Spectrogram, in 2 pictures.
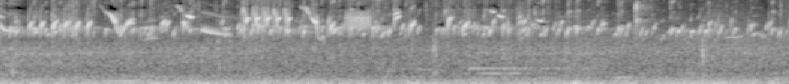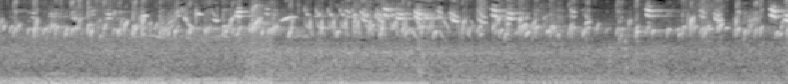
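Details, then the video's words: European goldfinch mating and readiness calls, an unbroken chatter of bright twitters and tinkling notes meant to make a silent male sing, with faint low background noise. "بتبتة الحسون علاج سكوت الحسون نذاءات التزاوج والتجهيز"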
